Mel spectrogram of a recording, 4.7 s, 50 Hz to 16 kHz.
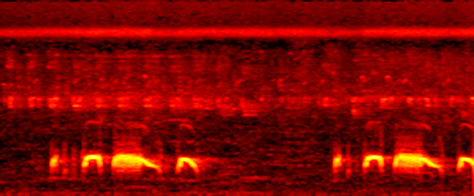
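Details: Morning calling of a spotted dove, 10 February 2021: two repeated phrases, each of short clipped coos around a longer, slightly falling coo, about two and a half seconds apart, with a faint steady high hiss behind.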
